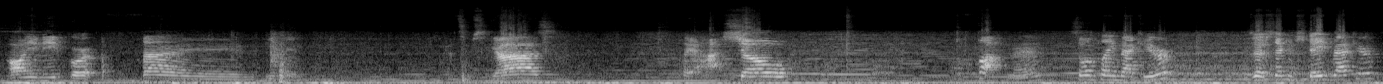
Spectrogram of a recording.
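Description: A man's voice: fairly high pitch, slow, pauses often, echoey room. A man joking and swearing in casual backstage banter, captured on old camcorder audio at a concert venue. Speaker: touring band member backstage. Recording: old camcorder audio, distant mic, loud music.

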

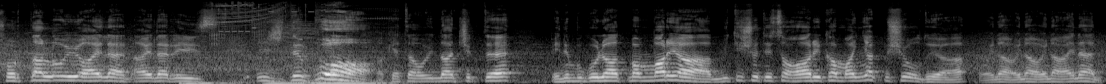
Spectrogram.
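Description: A young man doing brash, excitable let's-play commentary, talking to himself and his in-game teammates while playing. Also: fairly high pitch, moderate pace, a little hiss or hum. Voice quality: brash, excitable, swings between shouting and muttering. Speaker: gaming YouTuber.

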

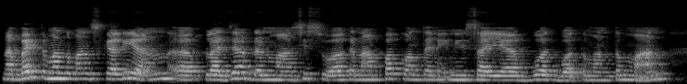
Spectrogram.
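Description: A woman's voice: medium pitch, steady tone, normal speed, a bit bright. Woman lecturer, distant in a roomy space. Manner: patient, explanatory, with frequent fillers. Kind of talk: educational talk to students.

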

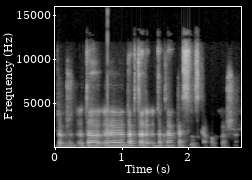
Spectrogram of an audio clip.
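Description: A woman's voice: medium pitch, flat delivery, moderate pace, gravelly. A woman moderating a panel discussion, politely passing audience questions to the speakers.

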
